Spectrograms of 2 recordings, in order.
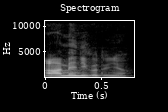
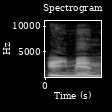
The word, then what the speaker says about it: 아멘: 말이 훨씬 히브리어에 가까워요 히브리어는 아멘이 영어는 에이멘 하잖아요 우리가 훨씬 낫습니다 우리 표현이 아멘이 더 정확한 발음이에요 세 번째 몸을 굽혀서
